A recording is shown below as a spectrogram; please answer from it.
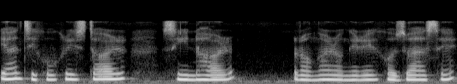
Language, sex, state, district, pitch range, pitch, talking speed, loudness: Assamese, female, Assam, Kamrup Metropolitan, 215-240 Hz, 225 Hz, 105 wpm, -14 LUFS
